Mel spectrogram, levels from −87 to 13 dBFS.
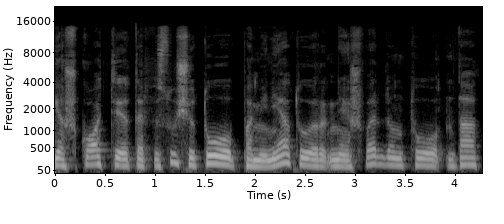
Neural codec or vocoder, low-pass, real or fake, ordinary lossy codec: none; 14.4 kHz; real; AAC, 48 kbps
